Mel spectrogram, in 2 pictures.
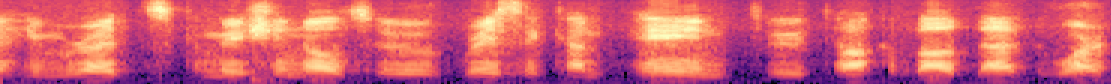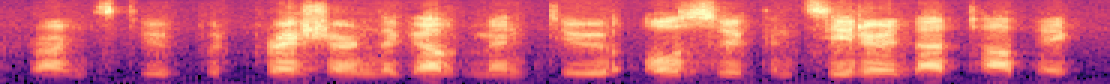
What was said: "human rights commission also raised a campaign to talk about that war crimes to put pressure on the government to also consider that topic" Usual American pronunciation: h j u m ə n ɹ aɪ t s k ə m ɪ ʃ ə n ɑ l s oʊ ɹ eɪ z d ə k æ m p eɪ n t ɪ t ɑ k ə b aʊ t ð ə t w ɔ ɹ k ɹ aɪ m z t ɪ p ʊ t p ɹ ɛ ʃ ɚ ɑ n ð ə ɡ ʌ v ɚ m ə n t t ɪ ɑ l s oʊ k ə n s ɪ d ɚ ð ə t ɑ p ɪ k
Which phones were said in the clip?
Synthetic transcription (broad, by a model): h j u m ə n ɹ aɪ t s k ə m ɪ ʃ ə n ɑ l s oʊ ɹ eɪ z ə k æ m p eɪ n t ɪ t ɑ k ə b aʊ t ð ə t w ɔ ɹ k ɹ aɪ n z t ɪ p ʊ t p ɹ ɛ ʃ ɚ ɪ n ð ə ɡ ʌ v ɚ m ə n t t ɪ ɑ l s oʊ k ə n s ɪ d ɚ ð ə t ɑ p ɪ k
